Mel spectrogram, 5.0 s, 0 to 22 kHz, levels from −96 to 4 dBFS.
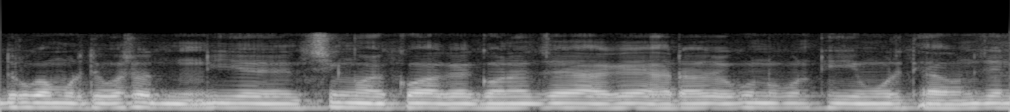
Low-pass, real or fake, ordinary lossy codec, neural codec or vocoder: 7.2 kHz; real; none; none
